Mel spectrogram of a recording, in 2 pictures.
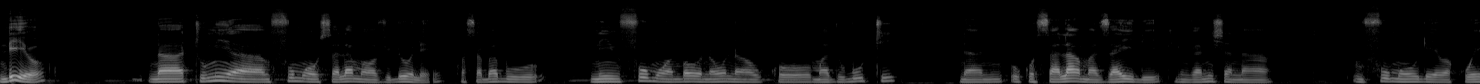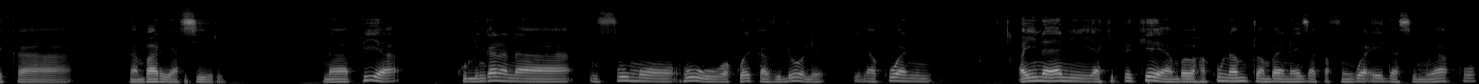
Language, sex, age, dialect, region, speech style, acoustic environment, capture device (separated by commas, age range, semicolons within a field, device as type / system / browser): Swahili, male, 25-34, Kenya - Mombasa, Kenya, focused, nature, mobile / Linux / Chrome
